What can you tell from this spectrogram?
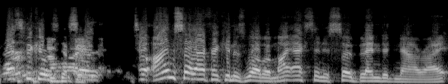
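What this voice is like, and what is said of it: Blended Texan South African accent. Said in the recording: “It's a Texas South African accent ... has like a Texas wing at the back of some of his words”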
